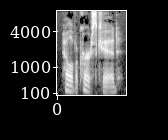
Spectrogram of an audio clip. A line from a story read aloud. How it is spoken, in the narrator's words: he grumbles to the Warlock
